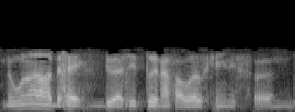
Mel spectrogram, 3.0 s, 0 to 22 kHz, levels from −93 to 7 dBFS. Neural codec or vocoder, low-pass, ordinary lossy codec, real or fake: codec, 16 kHz, 8 kbps, FunCodec, trained on Chinese and English, 25 frames a second; 3.6 kHz; MP3, 16 kbps; fake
